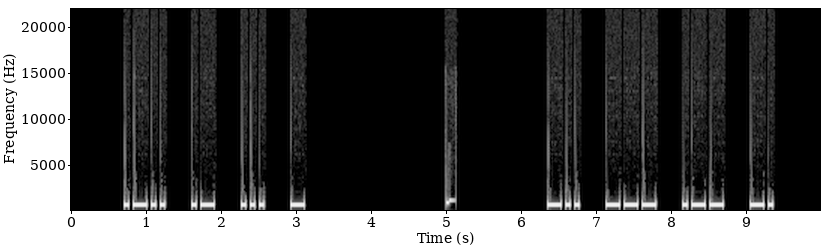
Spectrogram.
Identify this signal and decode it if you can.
Morse code, heard as a keyed tone, about 20 wpm, spaced as for 14 wpm, 690 Hz. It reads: LAST DOWN
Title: 2x Character Spacing - Top 500 Words - 20wpm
